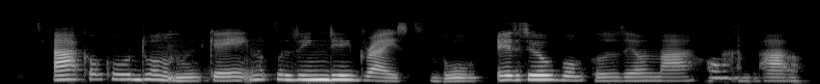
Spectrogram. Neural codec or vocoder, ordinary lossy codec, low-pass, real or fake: codec, 16 kHz, 0.5 kbps, X-Codec, HuBERT features, trained on LibriSpeech; none; 7.2 kHz; fake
